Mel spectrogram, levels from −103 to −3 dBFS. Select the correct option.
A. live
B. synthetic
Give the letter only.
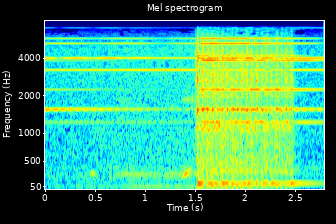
A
